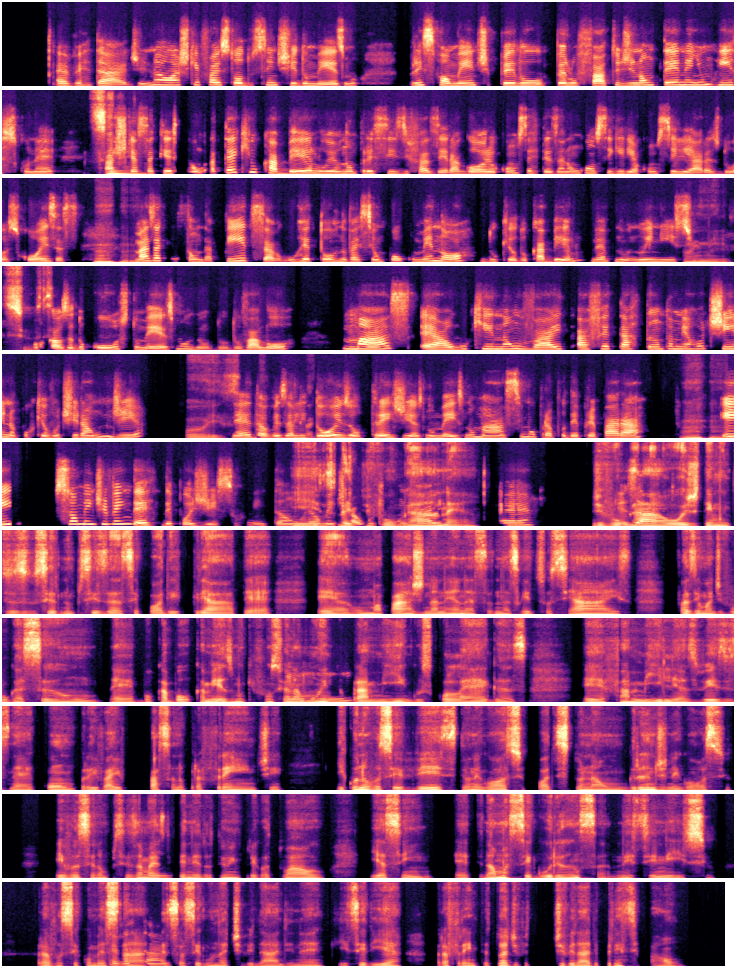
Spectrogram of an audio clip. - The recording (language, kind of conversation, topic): Portuguese, advice, Como lidar com a incerteza ao mudar de rumo na vida?
- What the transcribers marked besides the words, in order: tapping; unintelligible speech; other background noise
